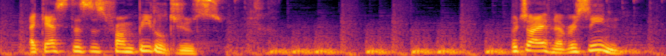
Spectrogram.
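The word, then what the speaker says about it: Betelgeuse: time to realize that Beetlejuice is spelled weird and refers to the star cluster or the the the space thing. Beetlejuice, you know, like the B E T E L G E U S E.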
